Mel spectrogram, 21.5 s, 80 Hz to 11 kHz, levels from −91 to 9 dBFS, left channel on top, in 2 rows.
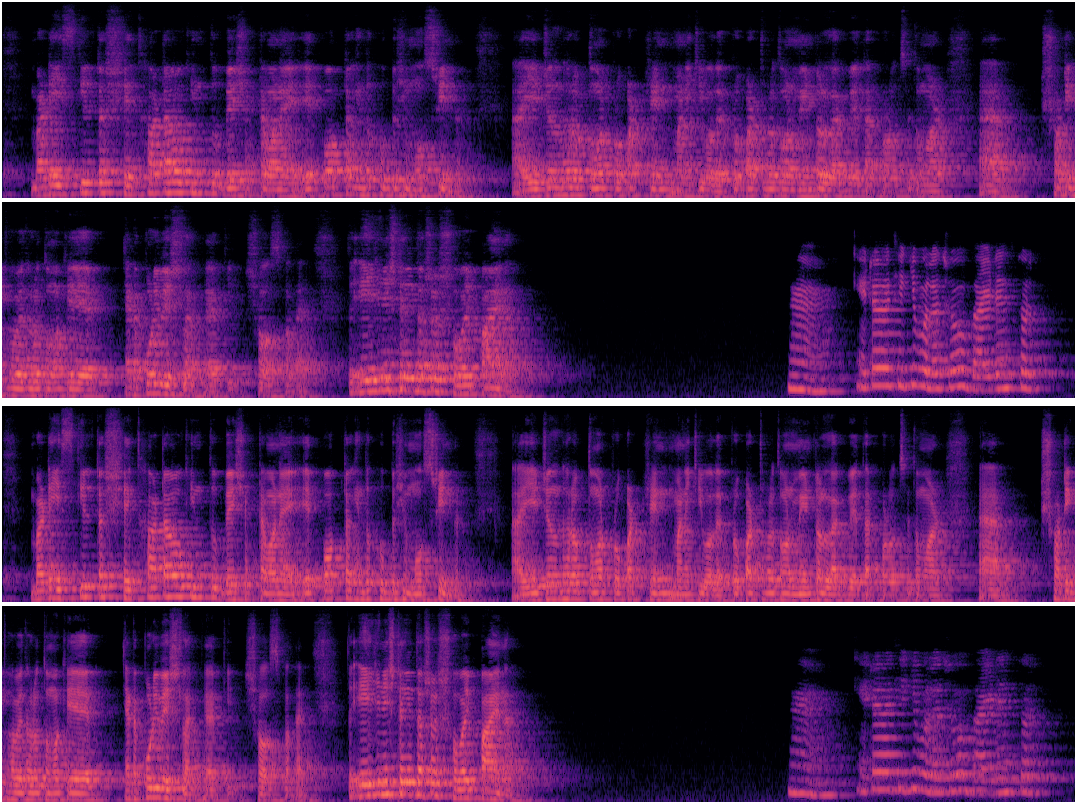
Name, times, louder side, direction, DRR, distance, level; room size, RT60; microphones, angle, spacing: voice 1, 0.3-4.6 5.1-10.1 10.4-11.6 11.9-15.9, right 2 dB, 55° right, 4 dB, 0.5 m, -28 dB
voice 2, 18.6-21.0, left 4 dB, 75° left, 6 dB, 0.4 m, -33 dB
6.1 x 2.0 x 2.2 m, 1.1 s
head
